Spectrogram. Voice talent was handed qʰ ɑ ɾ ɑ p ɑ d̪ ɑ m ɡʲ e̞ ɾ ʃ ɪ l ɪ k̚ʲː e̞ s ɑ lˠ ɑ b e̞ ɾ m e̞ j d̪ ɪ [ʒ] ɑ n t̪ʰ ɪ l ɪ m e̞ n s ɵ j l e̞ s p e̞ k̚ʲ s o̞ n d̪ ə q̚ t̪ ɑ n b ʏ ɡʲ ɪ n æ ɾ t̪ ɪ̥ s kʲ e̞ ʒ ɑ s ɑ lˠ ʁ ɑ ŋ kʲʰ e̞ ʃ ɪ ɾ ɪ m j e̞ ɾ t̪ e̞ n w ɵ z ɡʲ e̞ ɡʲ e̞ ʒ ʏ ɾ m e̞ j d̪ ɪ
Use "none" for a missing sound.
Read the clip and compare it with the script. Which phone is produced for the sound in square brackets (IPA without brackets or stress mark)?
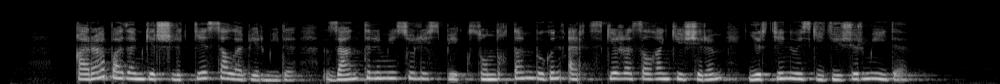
z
